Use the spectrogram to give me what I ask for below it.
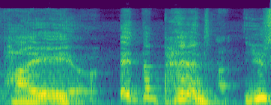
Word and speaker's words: paella: I've heard it pronounced paella. It depends. You say pa, but I heard pa because the double L is I mean no the L is Y. Sorry. The double L in Spanish when it was in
